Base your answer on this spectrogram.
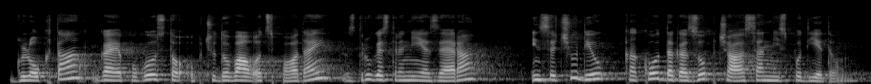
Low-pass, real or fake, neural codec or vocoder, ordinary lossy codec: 10.8 kHz; fake; codec, 24 kHz, 3.1 kbps, DualCodec; MP3, 64 kbps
